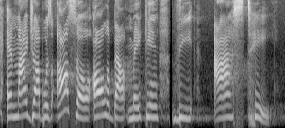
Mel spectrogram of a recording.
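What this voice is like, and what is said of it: Southern US accent slips out. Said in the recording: “Did you hear my accent come out on that one? ... Because we are from the South”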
